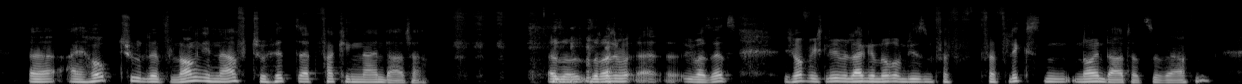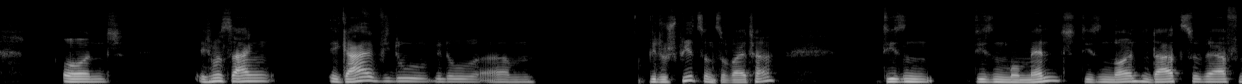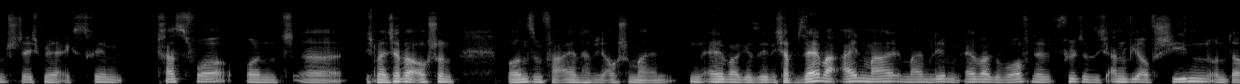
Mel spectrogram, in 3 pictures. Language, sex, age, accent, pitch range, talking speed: German, male, 20-39, German, 115-135 Hz, 165 wpm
